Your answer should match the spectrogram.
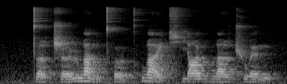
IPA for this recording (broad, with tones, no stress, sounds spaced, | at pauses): t̪ ä˨˦ ʈ͡ʂ ɤ˨˦ ɻ w a˥˨ n t̪ʰ o˨˦ ʊ̯ kʰ w a˥˨ ɪ̯ t͡ɕʰ j ɑ˦ ʊ̯ p w ä˦ ʈ͡ʂ w ə˥˨ n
